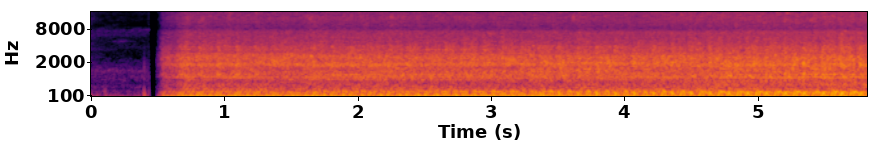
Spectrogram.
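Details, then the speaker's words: Ford 7.3L IDI diesel after valve cover gaskets and fuel return lines were replaced, first start with air cleaner off; catches and holds a steady fast idle around 1500 rpm, abnormal, and owner feared a runaway. "i had that off because i first started it and it went to like 1500 rpm which is not normal so i thought it might run away or have a chance of running away"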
